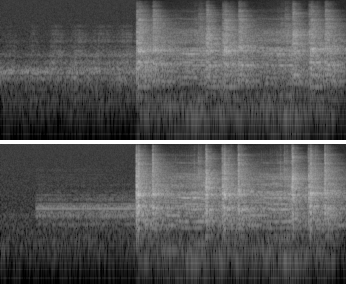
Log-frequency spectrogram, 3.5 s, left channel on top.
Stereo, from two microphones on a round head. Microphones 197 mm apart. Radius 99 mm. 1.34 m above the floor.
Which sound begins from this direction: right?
A camera shutter, at 1.4 s.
